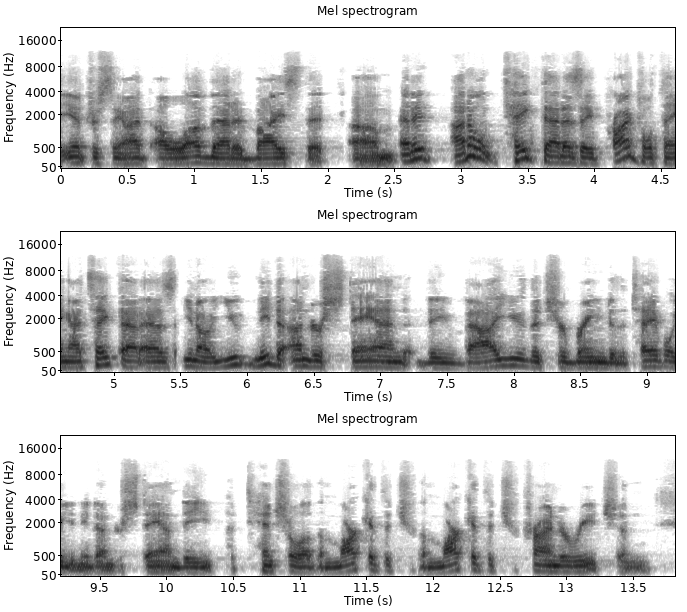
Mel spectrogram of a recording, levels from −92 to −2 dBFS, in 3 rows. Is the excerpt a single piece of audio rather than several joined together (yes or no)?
no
